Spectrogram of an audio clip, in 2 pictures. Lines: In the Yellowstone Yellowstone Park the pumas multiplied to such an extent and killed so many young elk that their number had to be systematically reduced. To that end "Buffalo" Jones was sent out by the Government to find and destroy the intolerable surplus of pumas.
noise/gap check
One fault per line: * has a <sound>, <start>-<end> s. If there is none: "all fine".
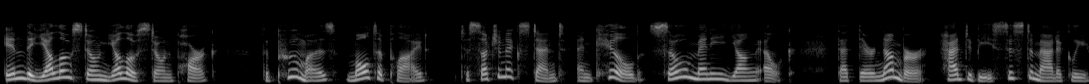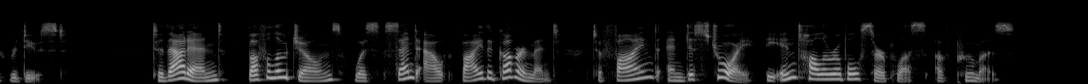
all fine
